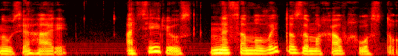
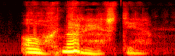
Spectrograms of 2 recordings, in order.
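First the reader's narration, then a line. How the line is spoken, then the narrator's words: Relieved sigh. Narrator (Ukrainian): полегшено зітхнула місіс Візлі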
